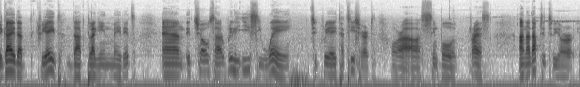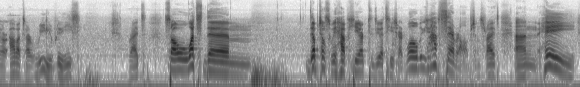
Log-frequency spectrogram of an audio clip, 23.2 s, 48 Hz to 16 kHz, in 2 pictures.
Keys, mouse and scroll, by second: 2.8-4.8 middle drag, 6.1-7.8 middle drag, 8.7-10.4 middle drag, 15.5-17.3 middle drag, 18.3 middle click.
